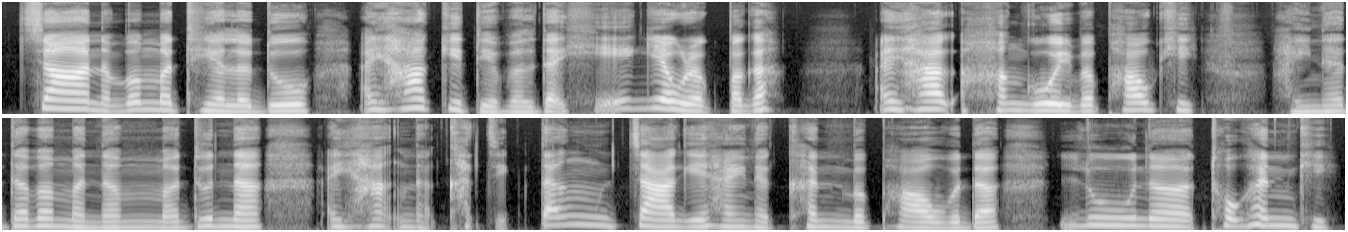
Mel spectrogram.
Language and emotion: Manipuri, disgusted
